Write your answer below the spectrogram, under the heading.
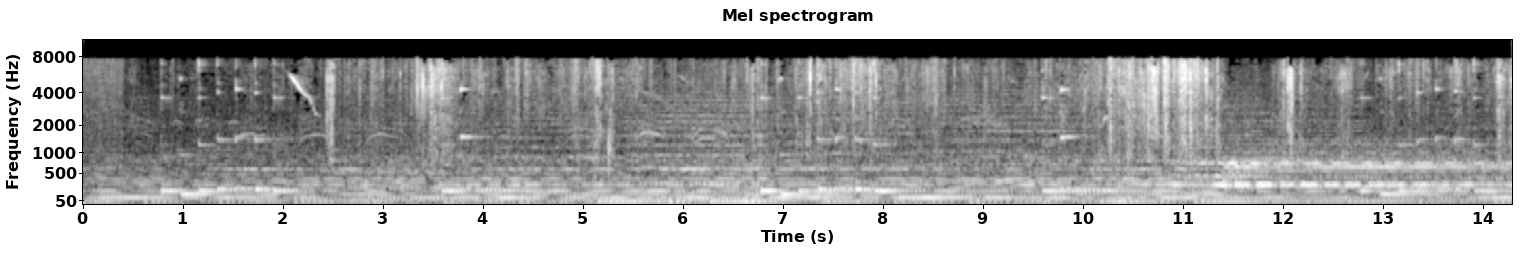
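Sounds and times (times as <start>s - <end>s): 
ants dragging insects: 0.0s - 14.2s.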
